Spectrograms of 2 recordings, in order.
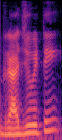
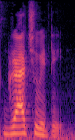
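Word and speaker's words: gratuity: confirmation technology accrual graduity it's not graduating it's graduity all right so when you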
